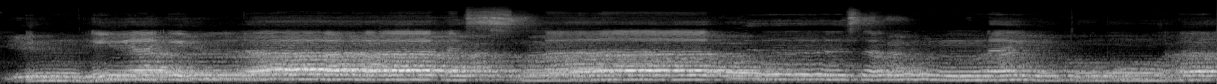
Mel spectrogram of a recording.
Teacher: Asma'un, dengungkan dhammah tanwin pada huruf sin.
